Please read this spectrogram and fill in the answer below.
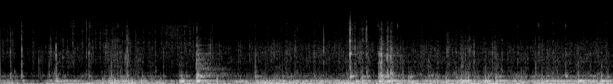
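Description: Mountain bike riding a dirt singletrack: steady low rumble of wind on the camera microphone and tyres on the dirt, with a few sharp rattles of the bike over bumps about two, three and a half and four seconds in.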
